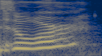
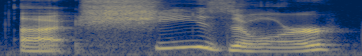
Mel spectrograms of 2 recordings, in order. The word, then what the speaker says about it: Xizor: And Xizor? Right, that's what you would think. And it's Yeah. no, it's Shizor. Oh. The X is silent. But it's making a she sound.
